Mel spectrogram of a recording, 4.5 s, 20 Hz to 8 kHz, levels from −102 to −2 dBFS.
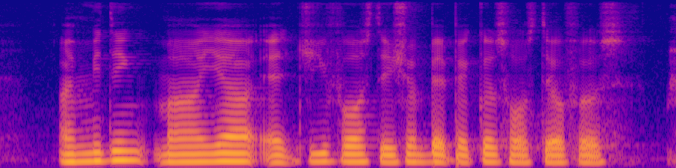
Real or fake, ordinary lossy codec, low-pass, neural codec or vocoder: real; none; none; none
